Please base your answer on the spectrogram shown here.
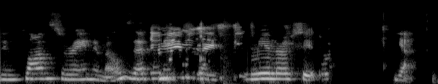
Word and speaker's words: amino acid: Then, any of chemical substances found in plants or animals that Amino acid. Yeah, listen very carefully. It's amino acid. Yeah, so you put the stress on the first, amino acid.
